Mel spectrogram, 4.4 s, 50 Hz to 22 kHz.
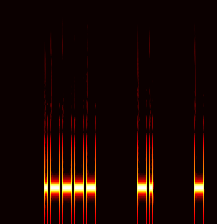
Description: Morse code, heard as a keyed tone, about 20 wpm, spaced as for 8 wpm, 700 Hz. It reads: 1NT
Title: 184 Lesson 30e - Letter b - Three Characters 20wpm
